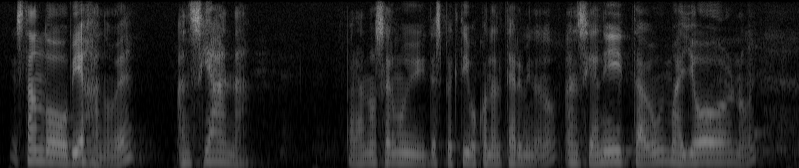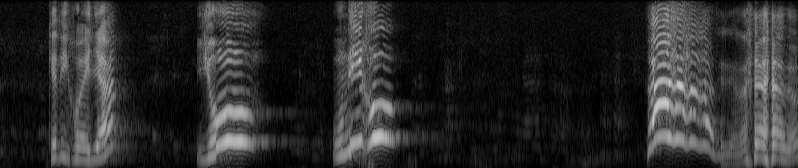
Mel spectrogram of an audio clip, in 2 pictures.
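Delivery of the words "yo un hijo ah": shrill, loud, drawn-out woman's voice, "ah" stretched. A speaker acts out Sara's reply on being told she'll have a son: Sara's voice, half high-pitched. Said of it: "Medio aguda para las mujeres".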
